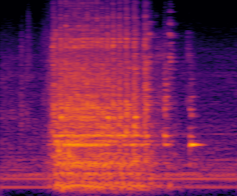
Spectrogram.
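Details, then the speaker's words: Old British Seagull two-stroke outboard, throttle just freed from seizure, being started out of water: harsh rapid buzzing rattle for about a second as it fires, then trails off; bottom plate screws came loose and the plate vibrates. "that doesn't sound good sounds like something's come loose okay what the hell's that making that noise botom plates somehow come come loose"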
